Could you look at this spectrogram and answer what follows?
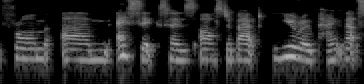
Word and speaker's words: EuroPanc: Also, I think John from Essex has asked about EuroPanc. That's spelled UROPanc.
